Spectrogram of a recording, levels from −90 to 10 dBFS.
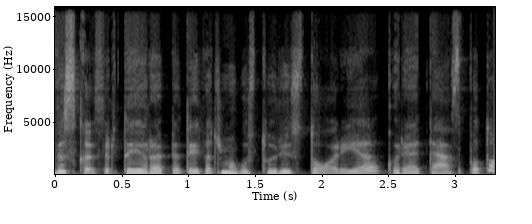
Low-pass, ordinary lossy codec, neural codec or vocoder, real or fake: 14.4 kHz; Opus, 24 kbps; none; real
